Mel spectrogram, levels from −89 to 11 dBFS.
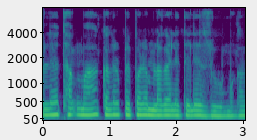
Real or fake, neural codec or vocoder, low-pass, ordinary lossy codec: real; none; 7.2 kHz; Opus, 64 kbps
